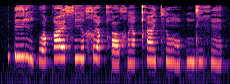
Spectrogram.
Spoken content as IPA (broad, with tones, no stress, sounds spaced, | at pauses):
ʔ e˦ ɾ ĩ˨ p o˨ q æ˦ s ĩ˦ χ i˦ qʰ o˨ χ ĩ˨ qʰ ẽ˦ t͡s õ˦˨ | n d i˨ x ẽ˨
